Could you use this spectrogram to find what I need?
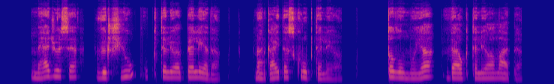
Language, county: Lithuanian, Vilnius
